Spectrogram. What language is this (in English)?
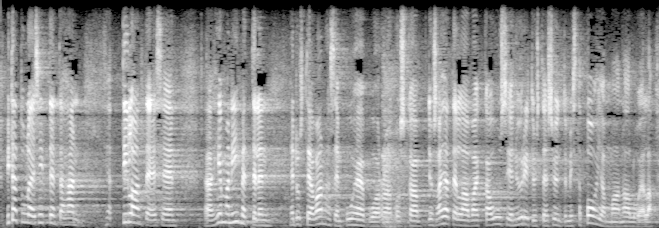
Finnish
